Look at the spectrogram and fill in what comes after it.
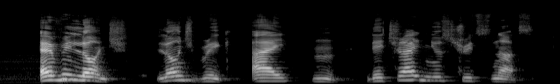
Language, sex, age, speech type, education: Nigerian Pidgin, male, 15-29, spontaneous, tertiary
